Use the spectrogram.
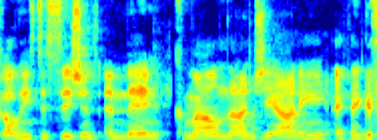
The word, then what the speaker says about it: Kumail Nanjiani: And then Kumail Nanjiani, I think is how you say his name. Kumail Nanjiani, yeah.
